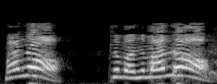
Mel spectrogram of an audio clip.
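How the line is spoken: Shouting. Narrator (Chinese): 满院子大喊呢

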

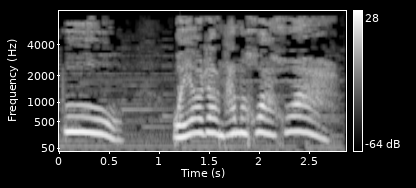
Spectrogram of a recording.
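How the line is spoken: Loud reply. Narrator (Chinese): 小驴大声的回答说

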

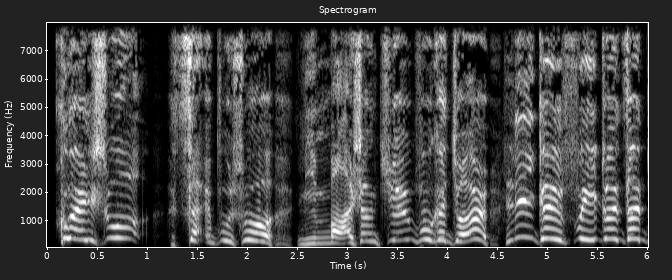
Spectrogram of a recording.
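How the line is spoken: Hysterical roar. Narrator (Chinese): 他歇斯底里的吼了一声

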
